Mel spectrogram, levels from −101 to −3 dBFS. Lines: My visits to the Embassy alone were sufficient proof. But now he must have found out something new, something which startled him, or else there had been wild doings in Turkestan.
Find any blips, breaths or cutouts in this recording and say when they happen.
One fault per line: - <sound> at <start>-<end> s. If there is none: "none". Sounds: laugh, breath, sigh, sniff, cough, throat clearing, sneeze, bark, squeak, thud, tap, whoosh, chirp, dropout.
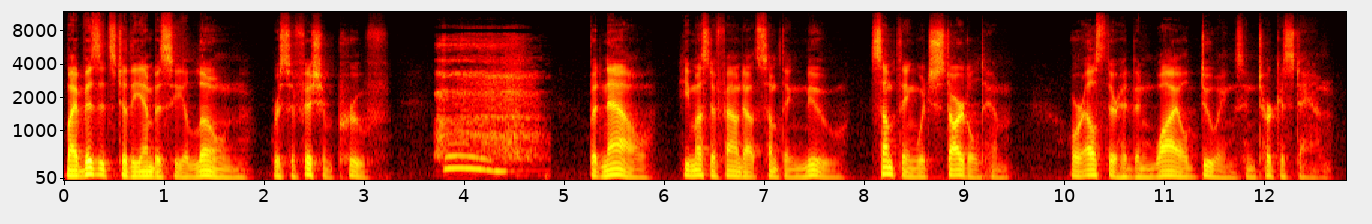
- sigh at 3.7-4.9 s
